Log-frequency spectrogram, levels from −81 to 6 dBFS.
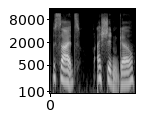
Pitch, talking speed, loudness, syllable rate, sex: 185 Hz, 140 wpm, -19 LUFS, 4.7 syllables/s, female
